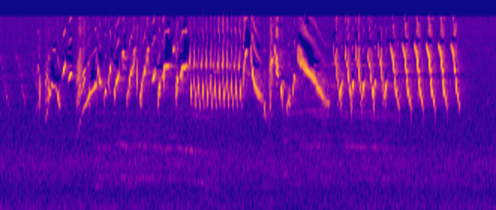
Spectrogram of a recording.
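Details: Goldfinch mule (British finch hybrid) in a long switty phrase: rapid varied twitters, a buzzy rattling trill, a sweeping downslurred note, then a steady run of about a dozen repeated sharp chirps.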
